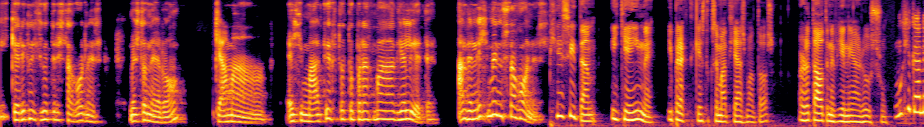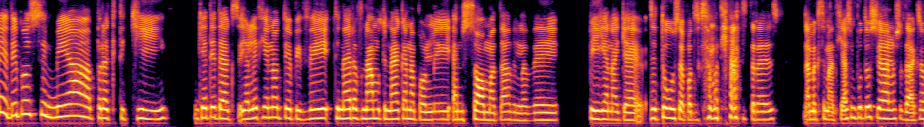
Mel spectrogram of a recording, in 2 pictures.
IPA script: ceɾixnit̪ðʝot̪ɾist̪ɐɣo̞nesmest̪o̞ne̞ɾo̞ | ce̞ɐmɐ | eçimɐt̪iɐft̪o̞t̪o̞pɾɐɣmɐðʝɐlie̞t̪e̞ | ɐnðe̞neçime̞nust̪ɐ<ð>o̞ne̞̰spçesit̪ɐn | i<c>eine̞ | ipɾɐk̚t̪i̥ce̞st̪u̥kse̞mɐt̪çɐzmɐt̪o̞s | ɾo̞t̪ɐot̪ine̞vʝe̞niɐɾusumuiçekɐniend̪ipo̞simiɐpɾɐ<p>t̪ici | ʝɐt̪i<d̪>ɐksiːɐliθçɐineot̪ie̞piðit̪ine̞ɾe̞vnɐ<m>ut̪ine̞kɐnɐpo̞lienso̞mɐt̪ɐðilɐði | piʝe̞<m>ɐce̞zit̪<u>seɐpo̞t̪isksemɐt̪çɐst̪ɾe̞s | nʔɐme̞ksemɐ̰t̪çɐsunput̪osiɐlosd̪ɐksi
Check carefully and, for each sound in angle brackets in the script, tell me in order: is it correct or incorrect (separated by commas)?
incorrect, correct, incorrect, correct, correct, incorrect, correct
